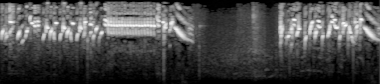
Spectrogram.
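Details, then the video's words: Algerian goldfinch song, edited montage: rapid liquid twittering, then a fast buzzy trill of evenly repeated notes, descending slurred notes, a pause, and renewed bright twitter. "chant chardonneret montage"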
